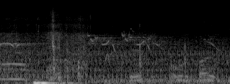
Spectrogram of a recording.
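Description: A single dull, low thump about half a second in, followed by faint short chirps.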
